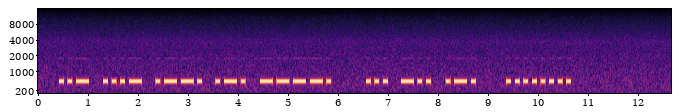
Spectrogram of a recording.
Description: Morse code, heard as a keyed tone, hand-sent with a paddle, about 14 wpm, 600 Hz. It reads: UVPR9 SDR <HH>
